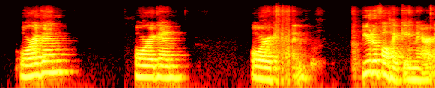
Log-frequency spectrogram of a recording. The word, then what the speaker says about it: Oregon: I think is beautiful and special in some way but this state really loved it or again or uh gun Oregon Oregon or beautiful thinking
